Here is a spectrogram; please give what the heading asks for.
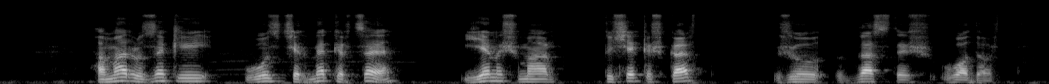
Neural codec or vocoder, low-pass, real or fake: codec, 44.1 kHz, 7.8 kbps, Pupu-Codec; 10.8 kHz; fake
